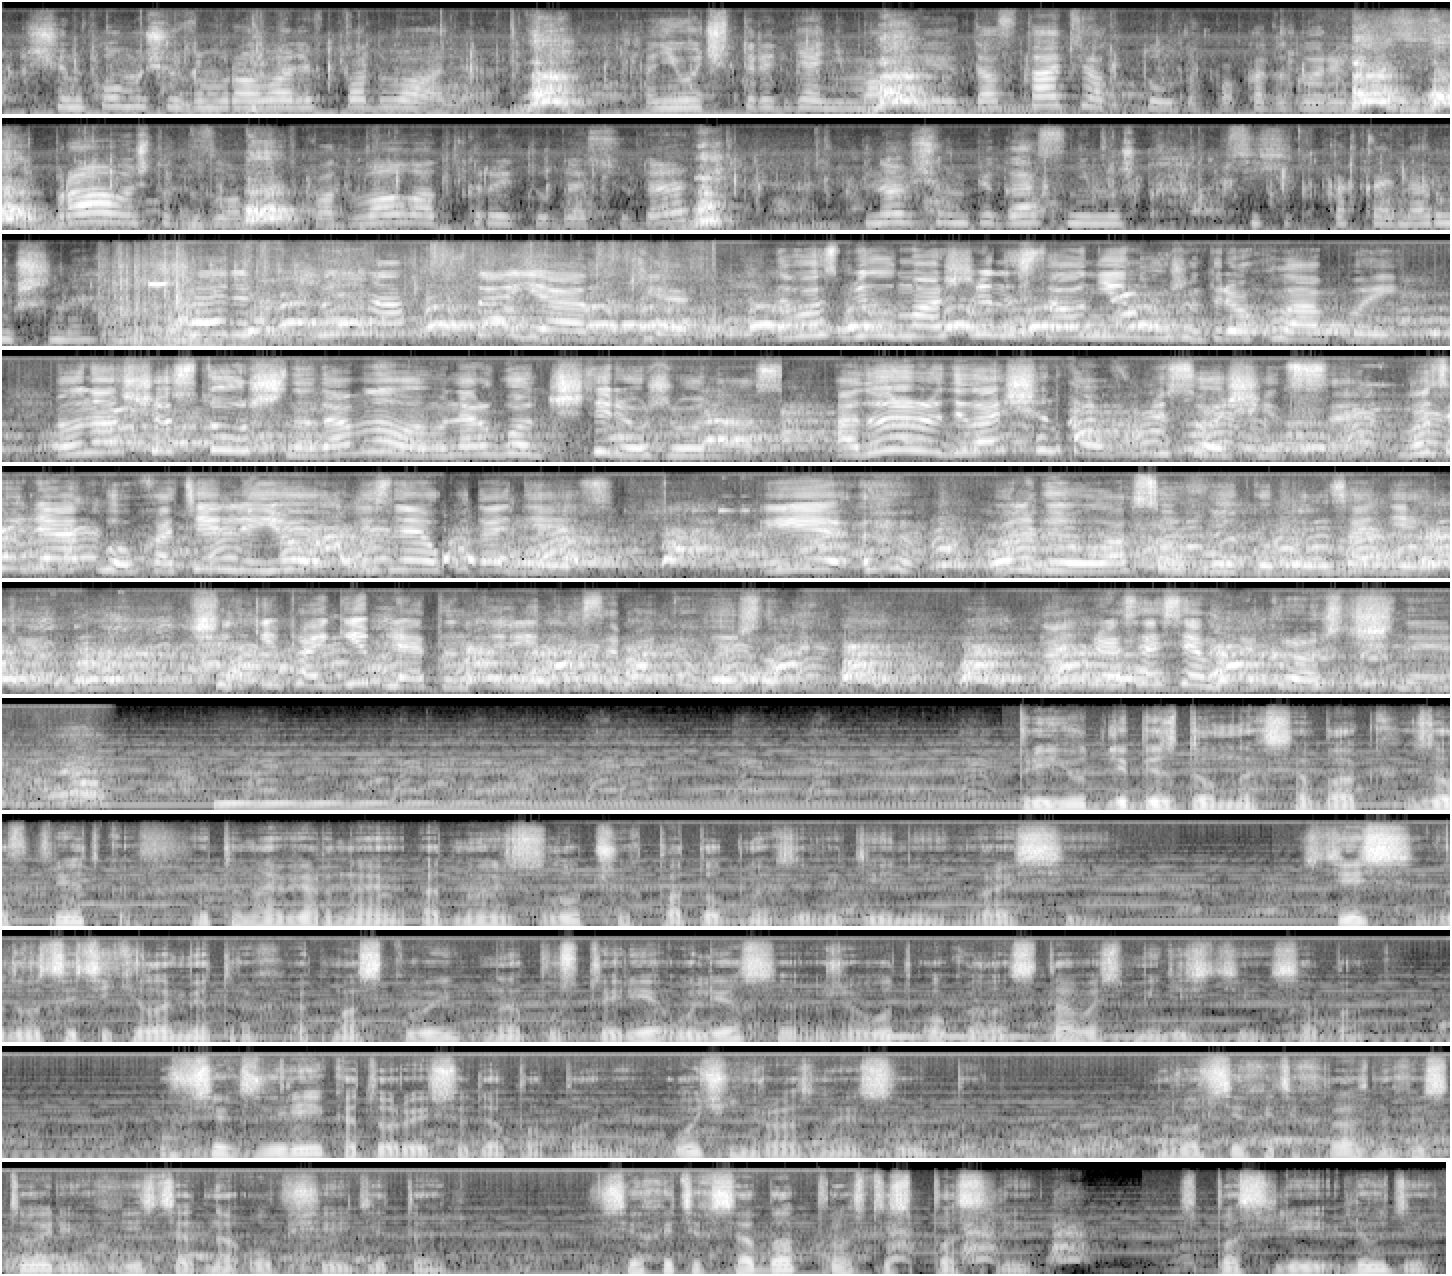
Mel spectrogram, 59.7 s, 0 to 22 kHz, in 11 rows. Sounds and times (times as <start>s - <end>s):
Dog: 1.9s - 2.4s, 3.2s - 4.4s, 5.0s - 5.7s, 6.3s - 6.6s, 8.0s - 8.6s, 11.7s - 17.9s, 18.8s - 34.2s, 57.6s - 58.4s
Speech: 2.4s - 24.0s, 24.6s - 30.2s, 31.0s - 32.6s, 42.9s - 48.6s, 53.2s - 59.7s.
